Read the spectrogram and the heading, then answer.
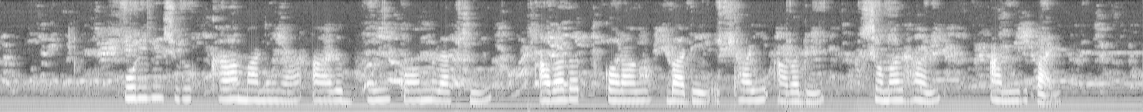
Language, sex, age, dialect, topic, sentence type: Bengali, female, 25-30, Rajbangshi, agriculture, statement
